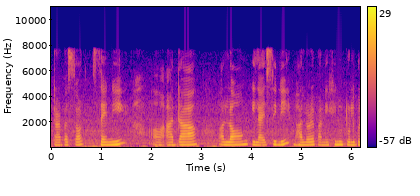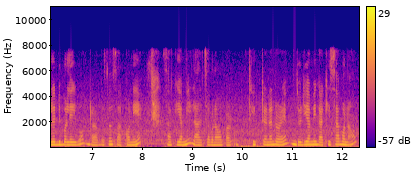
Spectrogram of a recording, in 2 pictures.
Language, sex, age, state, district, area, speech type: Assamese, female, 18-30, Assam, Jorhat, urban, spontaneous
